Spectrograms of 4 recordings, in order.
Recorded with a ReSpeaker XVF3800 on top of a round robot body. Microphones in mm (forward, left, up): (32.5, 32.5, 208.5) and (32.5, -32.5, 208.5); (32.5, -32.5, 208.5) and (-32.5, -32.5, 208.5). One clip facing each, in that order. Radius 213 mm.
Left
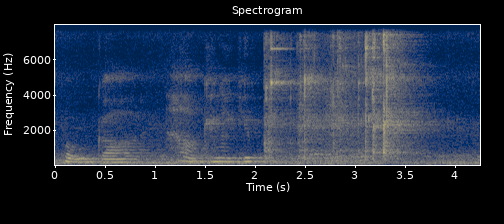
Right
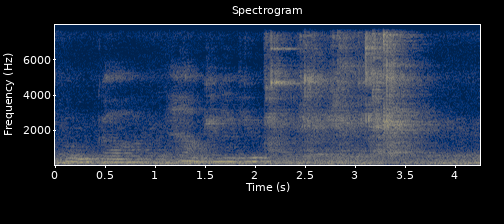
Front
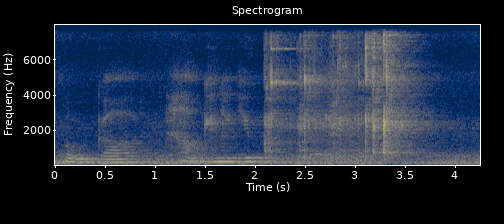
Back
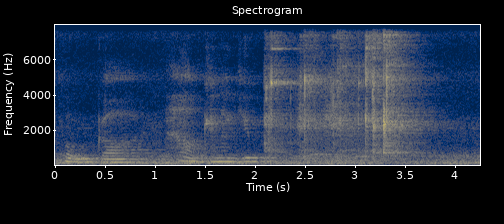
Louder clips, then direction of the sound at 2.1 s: Left 5 dB, front 1 dB; 75° left.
